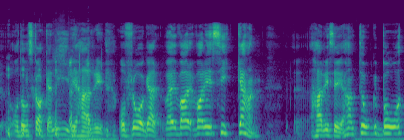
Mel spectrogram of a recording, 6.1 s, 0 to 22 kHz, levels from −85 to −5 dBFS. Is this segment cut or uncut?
uncut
